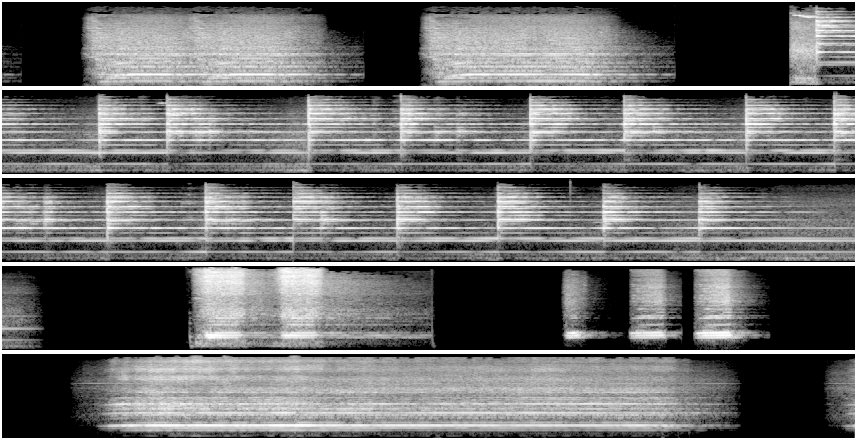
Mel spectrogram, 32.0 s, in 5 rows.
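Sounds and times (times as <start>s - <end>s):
locomotive bell ringing: 5.9s - 19.3s.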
